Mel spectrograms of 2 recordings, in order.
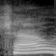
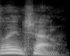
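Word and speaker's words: Elaine Chao: Did Elaine Cho, is it pronounced Chiao? No, it's Ela Cho.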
